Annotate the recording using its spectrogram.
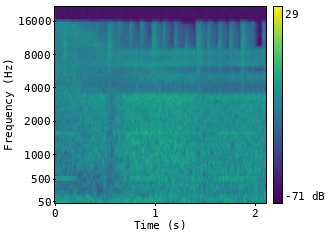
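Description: A steady rushing noise that swells in about half a second in, under faint held music notes.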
